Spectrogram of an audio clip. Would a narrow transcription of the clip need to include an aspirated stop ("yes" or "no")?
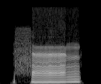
no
